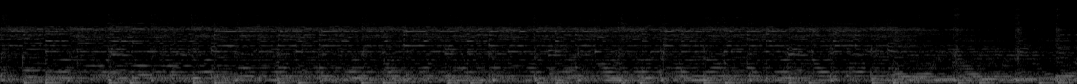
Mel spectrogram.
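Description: Live electric guitar and drum kit music with a steady beat, the guitar playing over the drums; sharper hits stand out near the end.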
